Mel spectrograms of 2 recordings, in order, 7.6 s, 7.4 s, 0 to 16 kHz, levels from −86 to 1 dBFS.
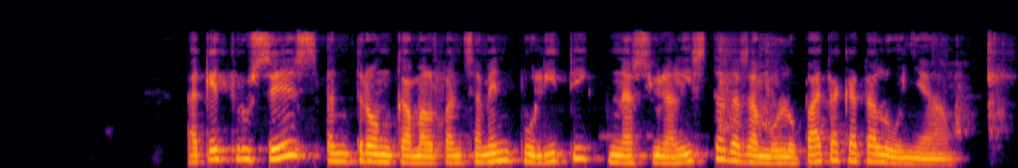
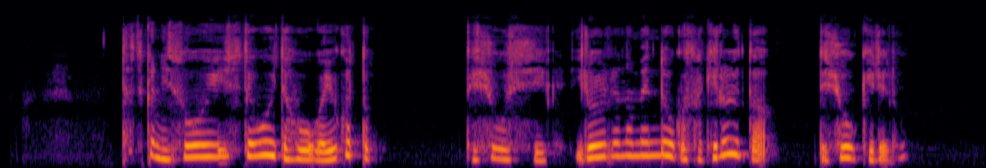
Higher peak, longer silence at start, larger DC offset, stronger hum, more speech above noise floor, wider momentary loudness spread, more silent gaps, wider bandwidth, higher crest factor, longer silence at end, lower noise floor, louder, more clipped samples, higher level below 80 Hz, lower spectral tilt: first, -2 dBFS vs -8 dBFS; first, 1.4 s vs 0.9 s; neither; neither; first, 69 dB vs 51 dB; second, 6 LU vs 13 LU; neither; second, 8 kHz vs 10 kHz; about the same, 16 dB vs 18 dB; second, 0.1 s vs 0.6 s; first, -85 dBFS vs -74 dBFS; first, -17 LUFS vs -24 LUFS; neither; first, -56 dBFS vs -76 dBFS; about the same, -5.5 dB/octave vs -5 dB/octave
